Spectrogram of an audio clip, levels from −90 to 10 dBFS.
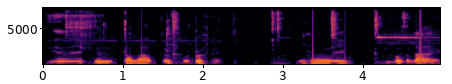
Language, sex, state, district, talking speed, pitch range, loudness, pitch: Hindi, male, Bihar, Bhagalpur, 120 wpm, 130-180 Hz, -21 LUFS, 140 Hz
